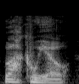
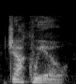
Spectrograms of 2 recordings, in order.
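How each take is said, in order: First: The name is pronounced the French way. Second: The name is pronounced the English way. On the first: The speaker calls it right. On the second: The speaker calls it wrong.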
